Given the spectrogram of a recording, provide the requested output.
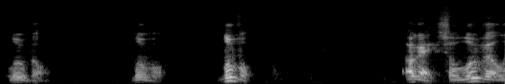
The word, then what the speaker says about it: Louisville: okay we say Louisville Louisville okay so Louisville there's no e like Lulu okay I'm done I'm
